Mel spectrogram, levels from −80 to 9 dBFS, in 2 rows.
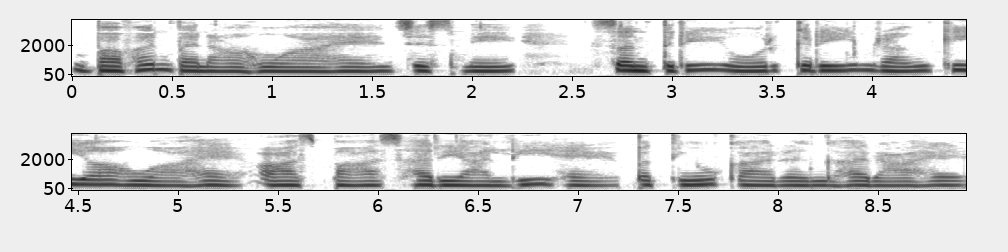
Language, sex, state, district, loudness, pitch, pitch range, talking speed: Hindi, female, Goa, North and South Goa, -17 LUFS, 190 Hz, 180-205 Hz, 135 wpm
